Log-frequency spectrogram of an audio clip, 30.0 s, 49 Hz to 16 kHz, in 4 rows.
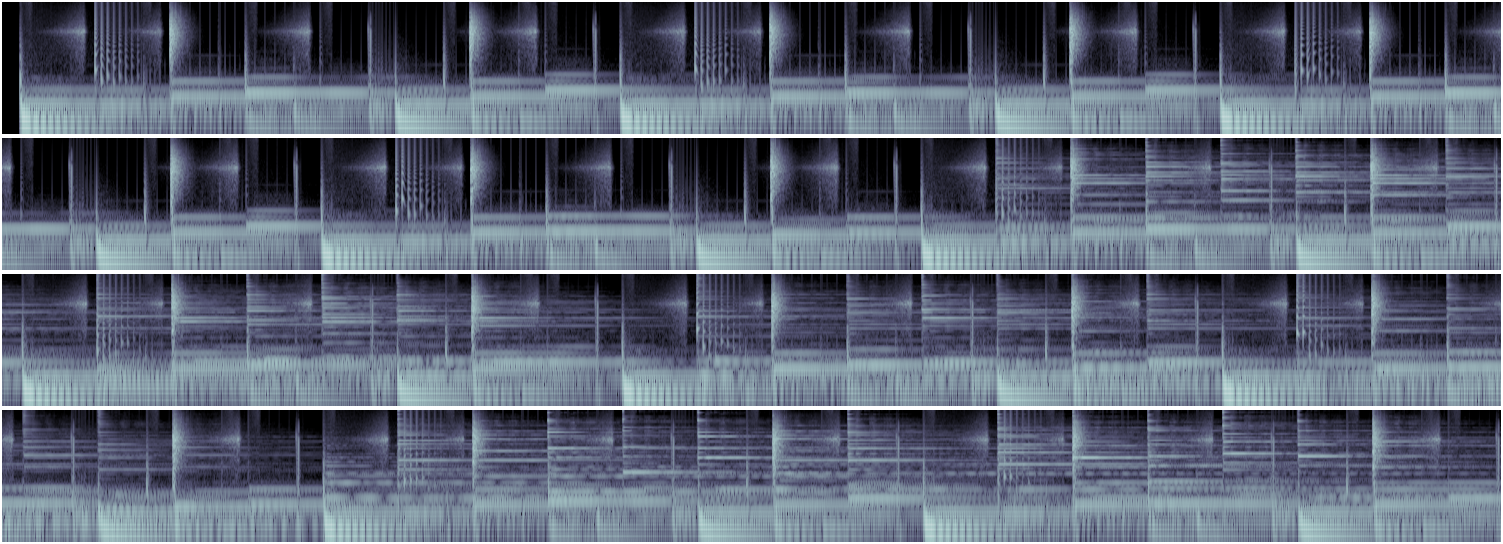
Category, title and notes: Music > Multiple instruments
Ancient Times Trip Hop Beat and Melody 80bpm
a chill downtempo trip hop beat created with Microtonic, Chromaphone, and FL Studio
